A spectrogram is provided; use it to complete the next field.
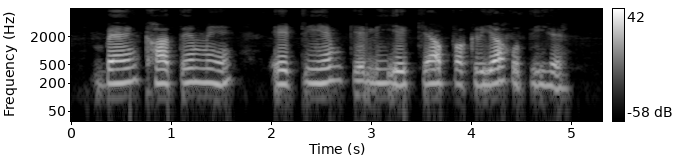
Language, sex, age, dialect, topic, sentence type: Hindi, female, 36-40, Marwari Dhudhari, banking, question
